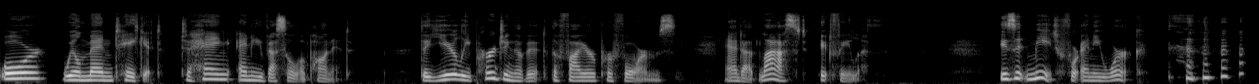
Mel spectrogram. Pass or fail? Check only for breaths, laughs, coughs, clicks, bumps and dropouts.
fail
